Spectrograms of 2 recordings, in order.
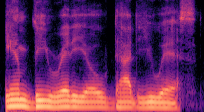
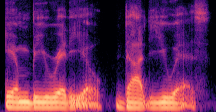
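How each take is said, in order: First: It is said in an ordinary conversational voice. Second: It is said in a put-on announcer voice.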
